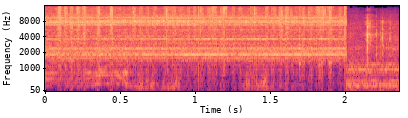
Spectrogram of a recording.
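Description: Aerosol spray-paint can spraying in one long, steady hiss.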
